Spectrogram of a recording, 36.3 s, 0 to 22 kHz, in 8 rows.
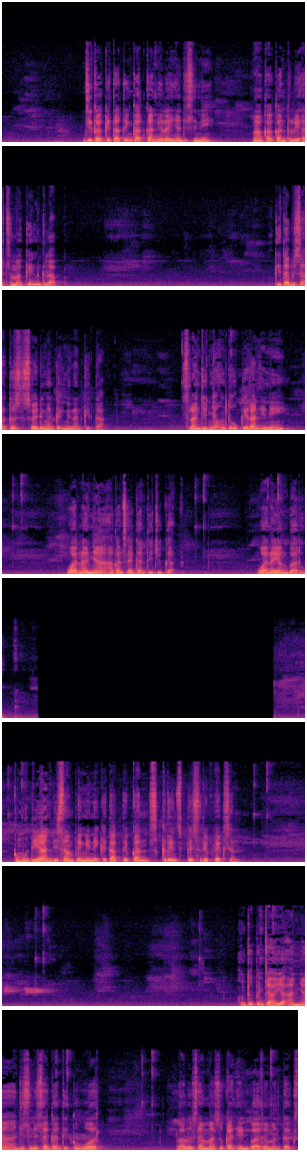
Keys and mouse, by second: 2.4-11.0 drag, 11.8-12.6 drag, 13.8 click, 16.6 click, 17.7-18.2 drag, 18.8 click, 20.9 click, 21.6 click, 22.9 click, 26.5 click, 31.3-32.9 drag, 34.1-36.2 drag.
